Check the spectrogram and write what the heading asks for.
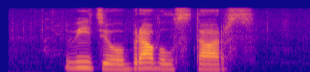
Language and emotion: Russian, neutral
